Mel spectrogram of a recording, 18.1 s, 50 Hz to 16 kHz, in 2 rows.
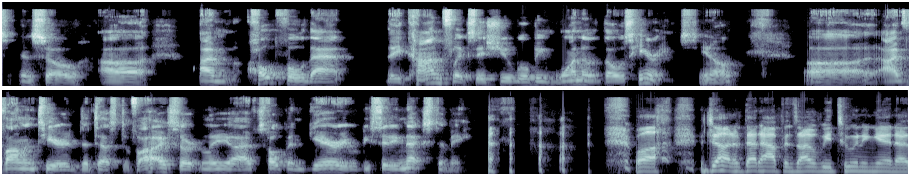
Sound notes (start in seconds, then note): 13.9 laughs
